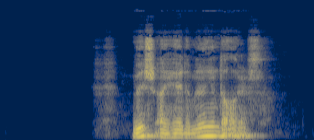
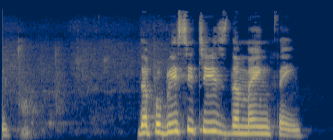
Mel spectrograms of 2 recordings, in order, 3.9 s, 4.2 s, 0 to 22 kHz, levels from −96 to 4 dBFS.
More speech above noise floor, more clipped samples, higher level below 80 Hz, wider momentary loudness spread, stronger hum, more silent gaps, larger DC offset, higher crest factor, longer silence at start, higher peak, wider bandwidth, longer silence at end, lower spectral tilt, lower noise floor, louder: first, 47 dB vs 37 dB; neither; first, -52 dBFS vs -64 dBFS; about the same, 16 LU vs 14 LU; neither; neither; neither; about the same, 16 dB vs 18 dB; first, 1.65 s vs 0.05 s; about the same, -2 dBFS vs -4 dBFS; second, 8 kHz vs 16 kHz; first, 0.65 s vs 0.4 s; first, -5.5 dB/octave vs -4 dB/octave; first, -63 dBFS vs -56 dBFS; first, -15 LUFS vs -18 LUFS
